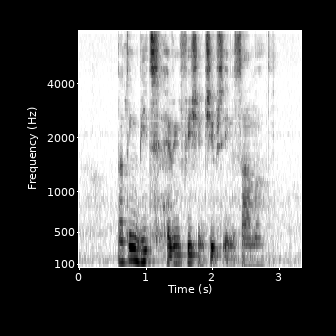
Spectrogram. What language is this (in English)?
English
